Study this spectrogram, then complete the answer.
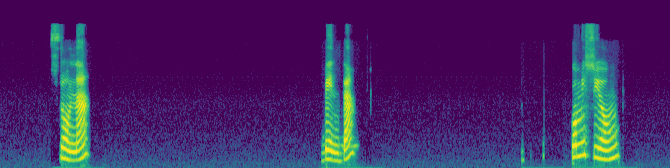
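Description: A woman speaks calmly into a microphone in short phrases.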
